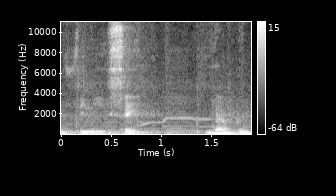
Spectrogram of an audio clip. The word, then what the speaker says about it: finissez: But, you have to pronounce it with nous. Nous finissons and vous finissez.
